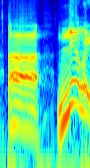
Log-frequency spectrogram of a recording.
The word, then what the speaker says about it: Nellie: indeed, we now are very fortunate to welcome to the programme Nellie and her dog. Yes. Am I pronouncing that correctly? I believe so. Nellie. Well, in that case, I was pronouncing it wrong.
